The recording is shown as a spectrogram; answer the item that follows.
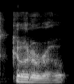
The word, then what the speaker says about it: Gautereaux: It's Gautereaux.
